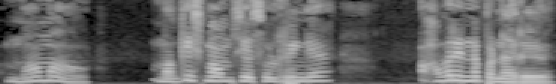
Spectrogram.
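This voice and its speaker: A woman's voice: very high voice, a little slow, dry recording, clean studio sound. A woman voicing a caring young daughter-in-law in a cartoon, pleading and soothing. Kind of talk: cartoon voice acting.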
